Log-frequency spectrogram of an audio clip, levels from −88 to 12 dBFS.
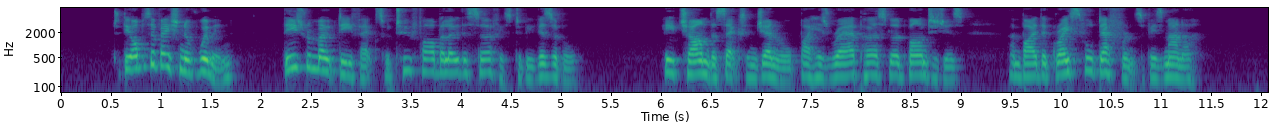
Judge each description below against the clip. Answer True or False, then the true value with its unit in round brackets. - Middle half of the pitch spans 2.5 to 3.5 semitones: False (4.7 semitones)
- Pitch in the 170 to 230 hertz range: True (190 Hz)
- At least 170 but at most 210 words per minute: True (180 wpm)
